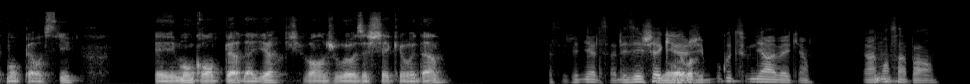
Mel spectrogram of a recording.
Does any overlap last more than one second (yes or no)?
no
